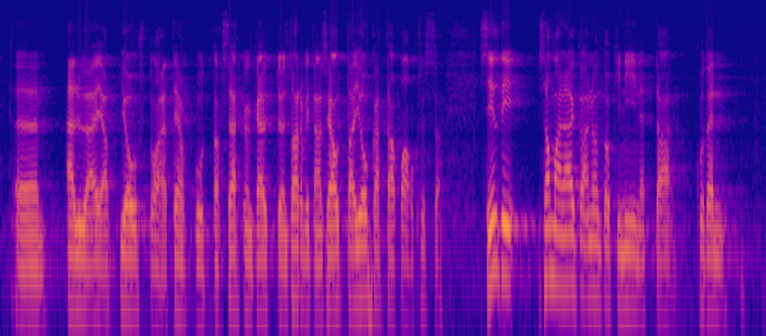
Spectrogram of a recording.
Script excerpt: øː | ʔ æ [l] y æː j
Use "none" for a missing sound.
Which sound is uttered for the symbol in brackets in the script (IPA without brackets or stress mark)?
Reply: l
